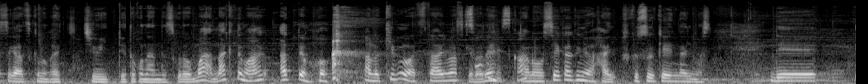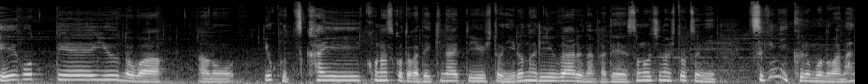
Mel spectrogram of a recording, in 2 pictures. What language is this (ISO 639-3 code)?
jpn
